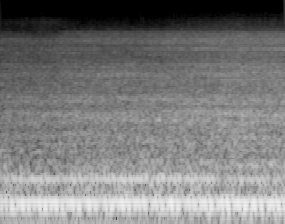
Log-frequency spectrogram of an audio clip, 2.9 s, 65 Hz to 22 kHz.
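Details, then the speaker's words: Ford 5.4 V8 truck after repair and major maintenance, check engine light still on; owner thinks vacuum lines are fine. Steady, even low idle with no misses, ticks or knocks; smooth now. Normal idle. "listen to that she's smooth now but I'm thinking all the vacuum lines are fine"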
